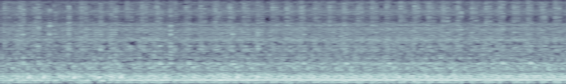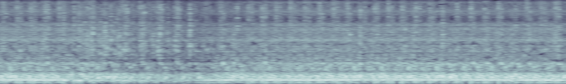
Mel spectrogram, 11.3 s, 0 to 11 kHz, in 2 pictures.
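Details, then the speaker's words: Used Chevy 350 small-block V8 on an engine stand, after carb cleaning: loud stumbling lope with irregular low beats; good oil pressure; pulling number three plug wire made no change, so that cylinder was suspected missing; plugs then pulled. "the second thing is act like it's was missing so pulled the number three plug wire off and act like it wasn't doing anything"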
